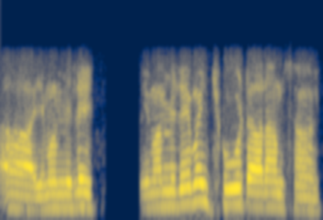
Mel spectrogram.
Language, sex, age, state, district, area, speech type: Kashmiri, male, 45-60, Jammu and Kashmir, Srinagar, urban, conversation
